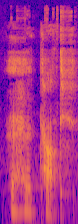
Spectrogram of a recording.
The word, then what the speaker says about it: Ehécatl: a mammoth, and I'm going to say this name wrong, the Aztec temple to god Ehécatl. Ehécatl.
